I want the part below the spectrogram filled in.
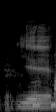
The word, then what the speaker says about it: Vrabel: Is it Vrabel? Am I pronouncing Vrabel's that right? – Vrabel. Yeah.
